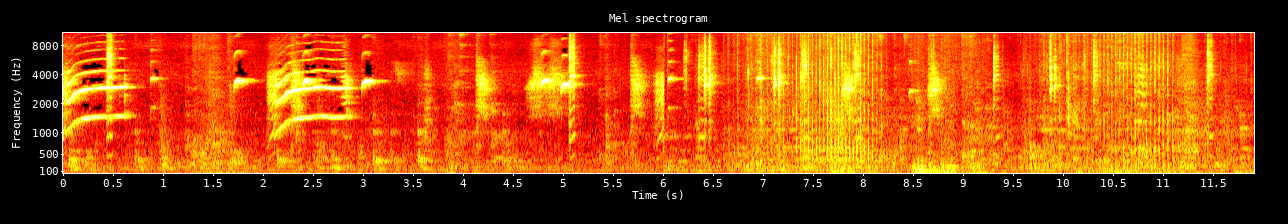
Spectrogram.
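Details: Society finch family with chicks up to ten days old: clear arched whistled calls in a quick series at the start, then soft high raspy begging calls and rustling.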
